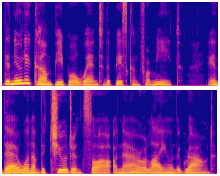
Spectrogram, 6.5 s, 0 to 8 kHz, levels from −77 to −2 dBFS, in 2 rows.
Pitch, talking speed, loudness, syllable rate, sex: 175 Hz, 215 wpm, -17 LUFS, 5.2 syllables/s, female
